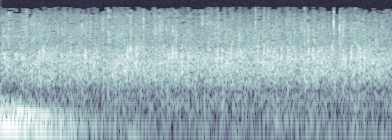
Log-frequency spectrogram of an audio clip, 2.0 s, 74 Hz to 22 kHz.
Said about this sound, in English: they've never clapped for me twice, and I've been here 26 years.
